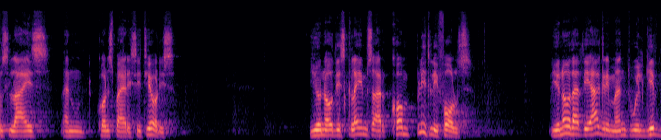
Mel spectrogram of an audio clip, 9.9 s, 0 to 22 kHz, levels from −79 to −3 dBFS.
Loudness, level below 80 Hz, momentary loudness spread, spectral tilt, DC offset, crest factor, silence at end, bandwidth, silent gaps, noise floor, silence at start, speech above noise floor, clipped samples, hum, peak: -25 LUFS; -66 dBFS; 11 LU; -4 dB/octave; under 0.1%; 20 dB; 0 s; 16 kHz; none; -70 dBFS; 0 s; 45 dB; under 0.1%; none; -8 dBFS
